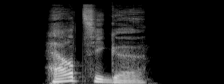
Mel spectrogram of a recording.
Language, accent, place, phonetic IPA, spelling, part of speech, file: German, Germany, Berlin, [ˈhɛʁt͡sɪɡə], herzige, adjective, De-herzige.ogg
- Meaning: inflection of herzig: 1. strong/mixed nominative/accusative feminine singular 2. strong nominative/accusative plural 3. weak nominative all-gender singular 4. weak accusative feminine/neuter singular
